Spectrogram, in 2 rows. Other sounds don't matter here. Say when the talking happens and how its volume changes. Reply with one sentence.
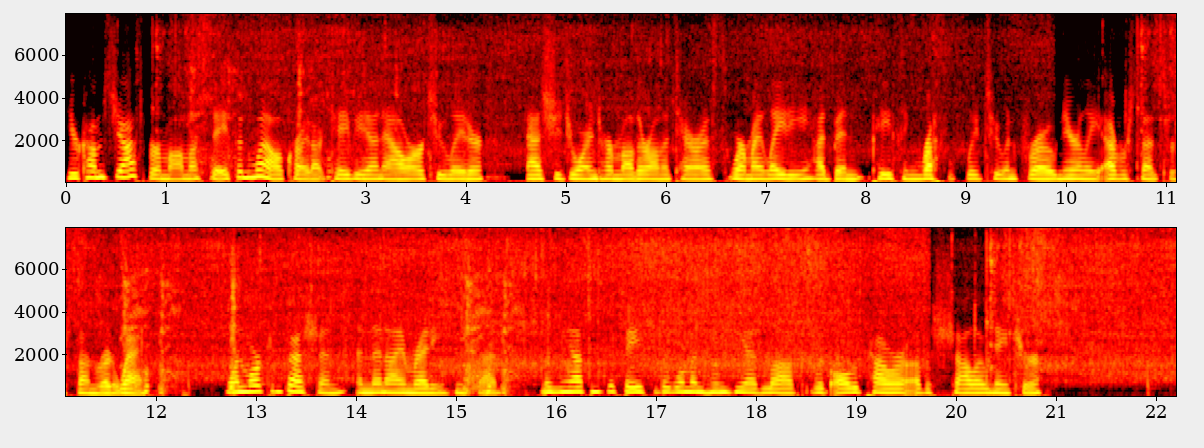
You can hear the talking from 0.0 to 11.9 s, at a steady volume; and from 12.7 to 20.9 s, at a steady volume.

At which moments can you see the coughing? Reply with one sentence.
You can hear the coughing from 1.2 to 3.5 s, from 11.6 to 12.8 s and from 15.1 to 15.8 s.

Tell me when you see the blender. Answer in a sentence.
The blender can't be heard in this clip.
